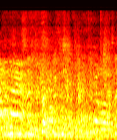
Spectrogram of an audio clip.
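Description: Indistinct chatter: several people talking at once, with no clear words.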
